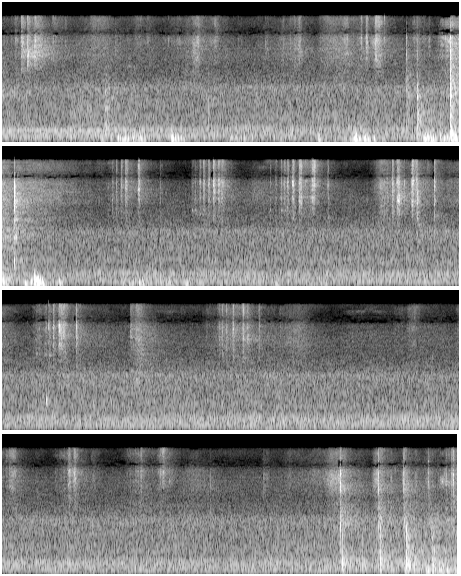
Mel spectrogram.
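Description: A small knife cuts wedges from an onion held in the hand, making repeated short crisp cuts and clicks as the pieces drop onto tomatoes in a metal baking tray. A cluster of louder knocks comes about four to five seconds in, over a steady low hum.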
